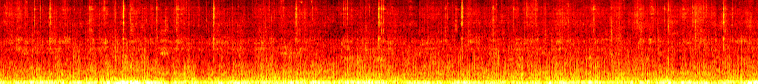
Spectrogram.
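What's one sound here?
A bicycle rattles with sharp clicks over bumps.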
